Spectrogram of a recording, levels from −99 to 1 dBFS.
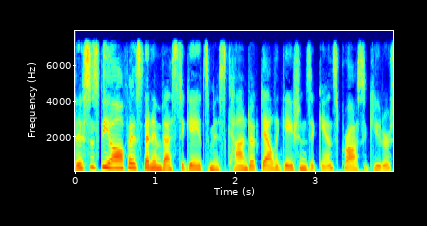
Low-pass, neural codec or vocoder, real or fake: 7.2 kHz; codec, 16 kHz, 2 kbps, X-Codec, WavLM features, trained on Multilingual LibriSpeech; fake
